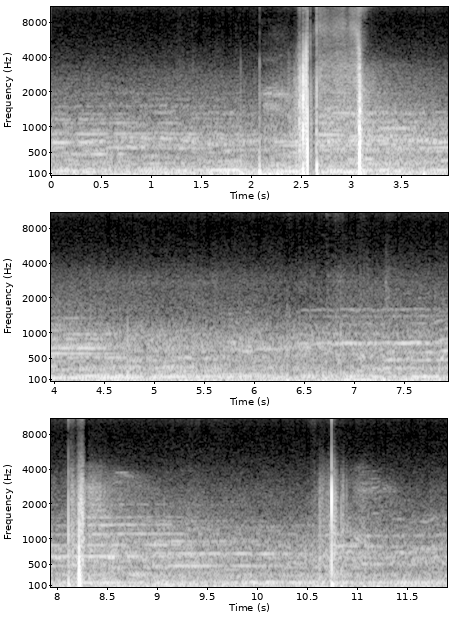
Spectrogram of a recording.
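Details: Quiet background music with a low hum, broken by a few sharp clicks and snaps.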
